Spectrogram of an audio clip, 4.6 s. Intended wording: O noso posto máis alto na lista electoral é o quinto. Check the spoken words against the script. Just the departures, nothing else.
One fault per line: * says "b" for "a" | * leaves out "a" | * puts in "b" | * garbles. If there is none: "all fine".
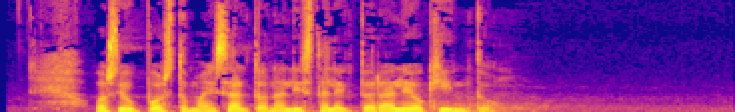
* says "seu" for "noso"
